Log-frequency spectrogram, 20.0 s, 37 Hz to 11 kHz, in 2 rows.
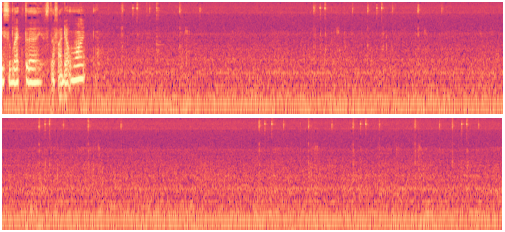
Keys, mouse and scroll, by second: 3.8 c, 6.8 c, 8.6 c, 12.0 c, 15.2 middle click, 16.4 c, 18.4 c.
